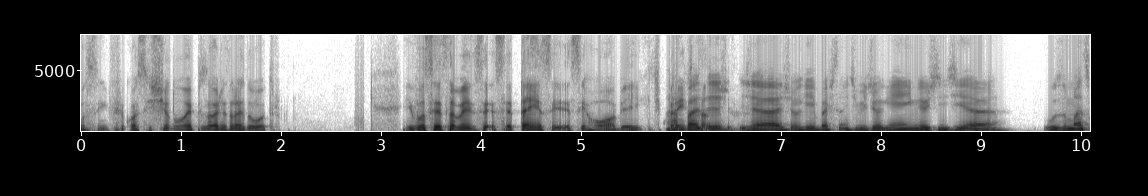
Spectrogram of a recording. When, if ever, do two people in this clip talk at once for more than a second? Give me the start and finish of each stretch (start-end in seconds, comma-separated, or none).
none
